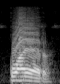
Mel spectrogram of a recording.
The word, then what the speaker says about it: choir: क्वायर, CHOIR, यहाँ CH को क पढ़ा जा रहा है।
